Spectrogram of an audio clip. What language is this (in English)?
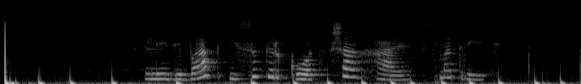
Russian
